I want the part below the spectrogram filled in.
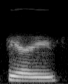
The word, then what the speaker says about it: Ceres: but how do you pronounce it? – Yeah, Ceres.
